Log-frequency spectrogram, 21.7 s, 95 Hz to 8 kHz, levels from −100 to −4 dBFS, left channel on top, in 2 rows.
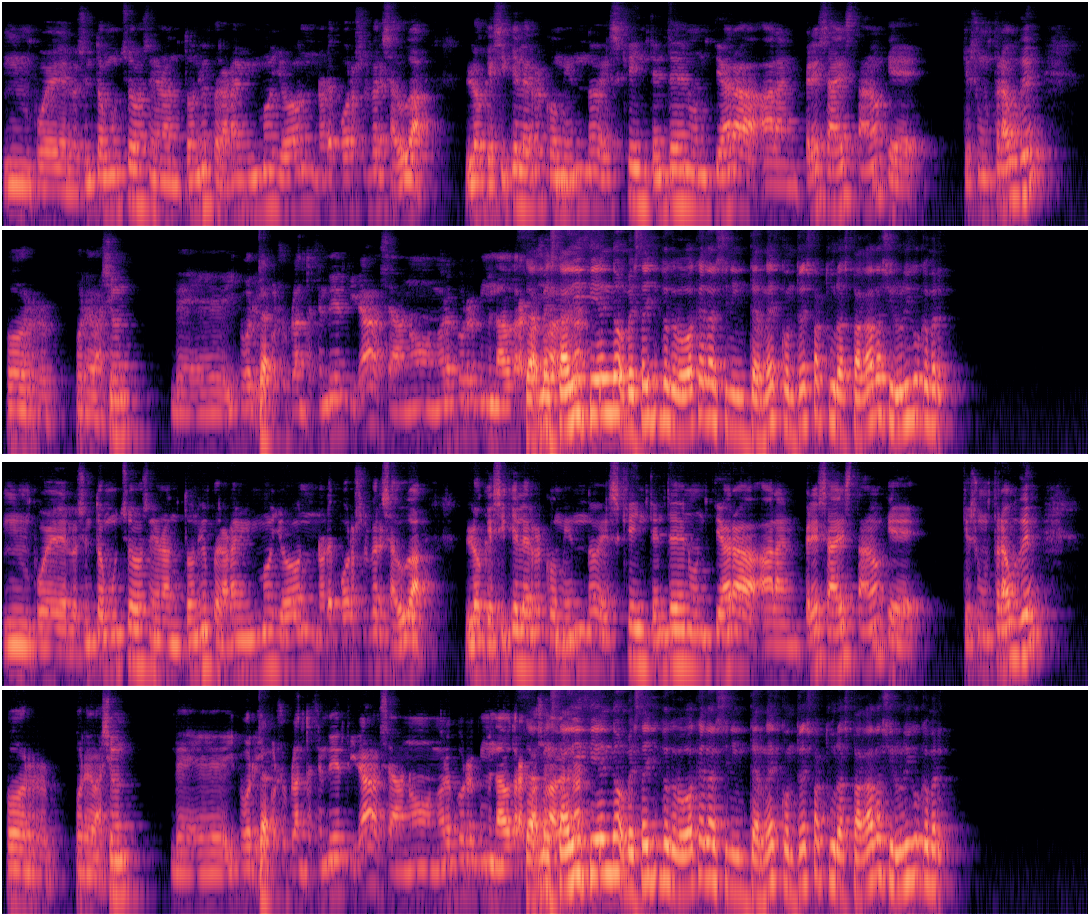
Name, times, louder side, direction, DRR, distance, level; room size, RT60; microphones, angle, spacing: voice 1, 0.0-4.2 4.6-9.1 9.6-10.6 10.9-11.3 11.6-12.1 12.5-13.5 13.7-16.7, right 3 dB, 50° right, 1.4 m, -33 dB
voice 2, 16.1-20.3, equal, ahead, 0.4 m, -26 dB
8.5 x 6.9 x 4.0 m
head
